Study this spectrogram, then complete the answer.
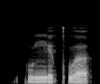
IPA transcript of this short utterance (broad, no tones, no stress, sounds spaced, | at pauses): kʷ ɨ ŋ e kʷʼ ɐ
